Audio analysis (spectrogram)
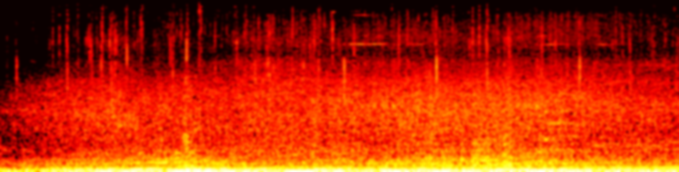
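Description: Heavy rain pours down in a steady, dense roar, with a deep low rumble of rushing water underneath as the water gushes down in a river toward the Bosphorus, and scattered sharp drips and splashes. No voices.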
